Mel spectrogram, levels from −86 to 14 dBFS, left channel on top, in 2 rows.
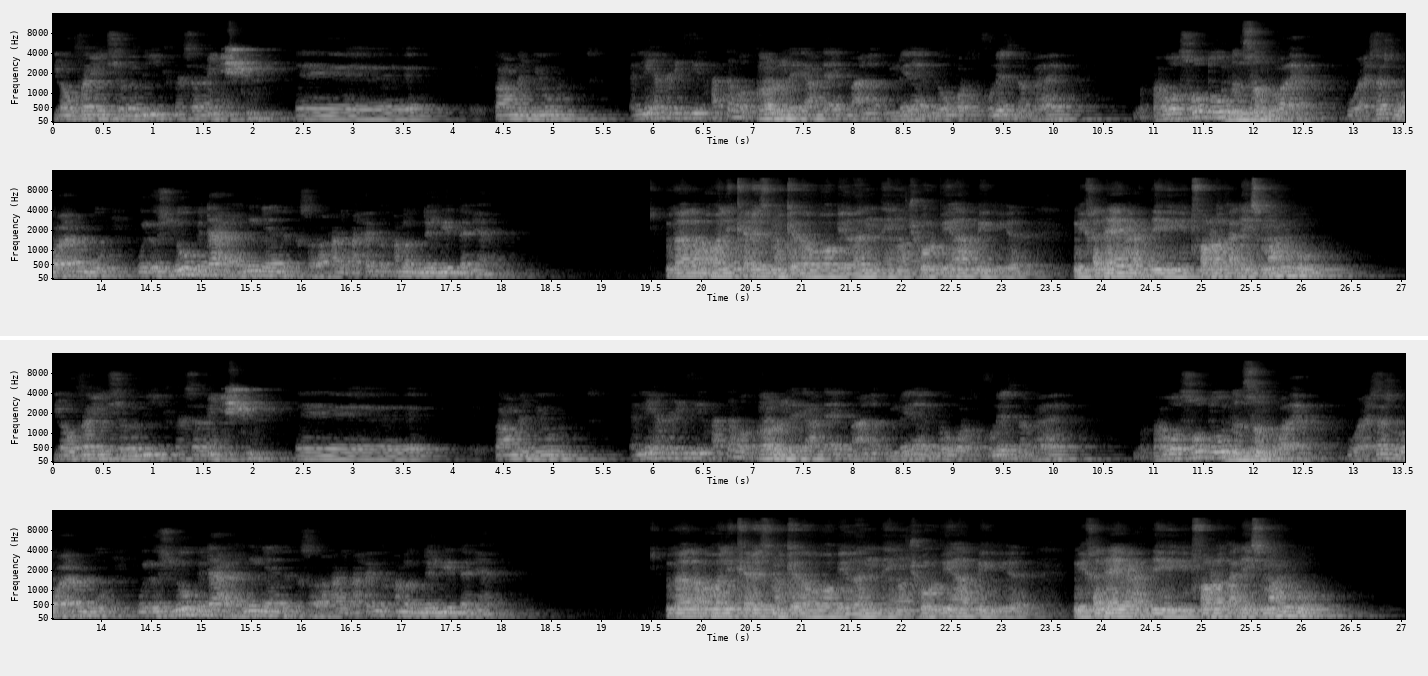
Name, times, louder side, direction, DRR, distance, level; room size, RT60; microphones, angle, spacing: voice 1, 0.0-1.7 2.4-3.7 4.4-5.1 5.8-10.1 10.8-12.5 12.9-14.0 14.4-17.9, equal, 45° left, -8 dB, 1.8 m, -30 dB
voice 2, 1.5-2.1 7.0-7.4 11.7-12.1 19.6-23.2 23.7-26.1, right 1 dB, 20° left, -8 dB, 3.4 m, -24 dB
10.5 x 7.6 x 2.7 m, 0.89 s
head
